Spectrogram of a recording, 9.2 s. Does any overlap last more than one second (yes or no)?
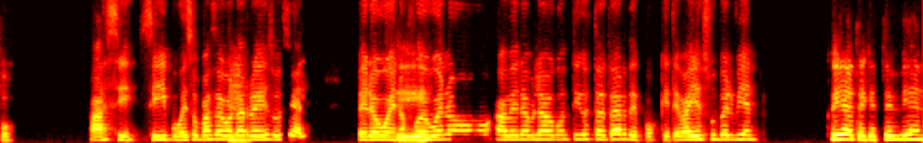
no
